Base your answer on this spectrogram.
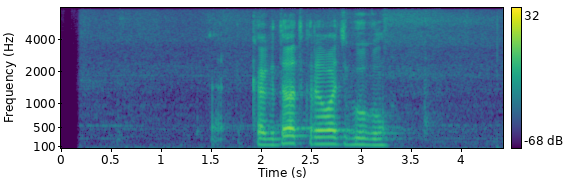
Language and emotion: Russian, neutral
